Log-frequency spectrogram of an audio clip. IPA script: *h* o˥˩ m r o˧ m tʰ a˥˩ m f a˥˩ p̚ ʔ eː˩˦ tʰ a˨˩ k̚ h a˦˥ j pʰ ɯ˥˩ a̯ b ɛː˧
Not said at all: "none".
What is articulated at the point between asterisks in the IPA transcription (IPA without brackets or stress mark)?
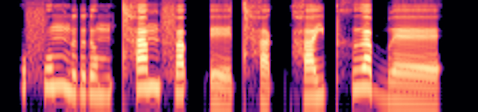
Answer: f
